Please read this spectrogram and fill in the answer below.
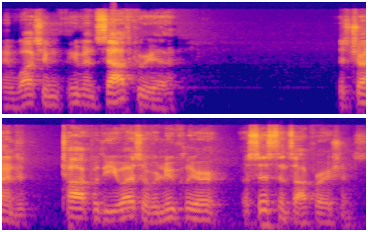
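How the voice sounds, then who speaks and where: On a very clean recording with a silent background, a man with an American accent speaks in a fairly low pitch with ordinary pitch variation. His loudness swings widely, and he takes long, frequent pauses. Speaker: livestream news commentator. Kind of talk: live stream news commentary. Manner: fast.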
